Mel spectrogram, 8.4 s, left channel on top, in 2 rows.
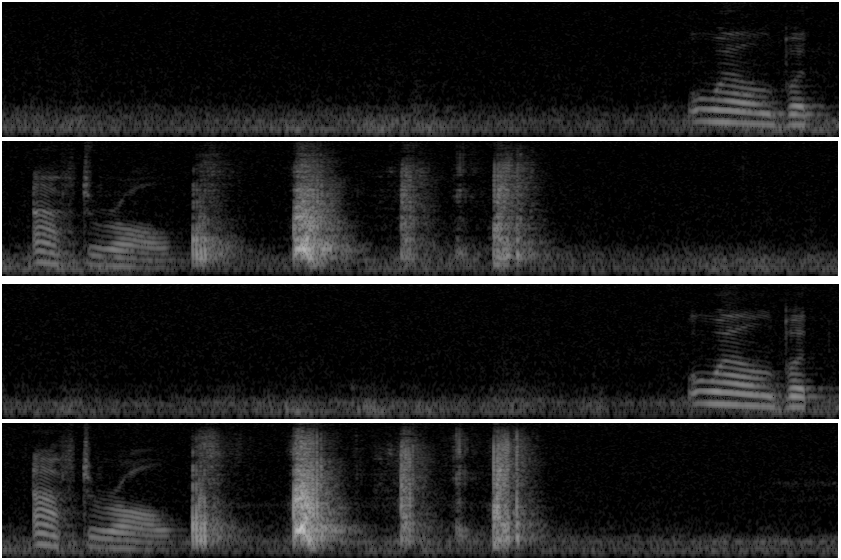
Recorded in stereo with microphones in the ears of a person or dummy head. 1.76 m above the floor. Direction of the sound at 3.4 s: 20° right (ahead or behind).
